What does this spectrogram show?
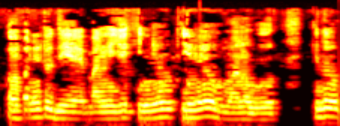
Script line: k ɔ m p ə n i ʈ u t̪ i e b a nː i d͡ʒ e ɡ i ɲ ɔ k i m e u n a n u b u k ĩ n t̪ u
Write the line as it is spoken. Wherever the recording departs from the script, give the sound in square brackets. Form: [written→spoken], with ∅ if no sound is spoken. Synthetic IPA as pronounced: k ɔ m p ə n i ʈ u [t̪→d̪] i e b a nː i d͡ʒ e [ɡ→k] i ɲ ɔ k i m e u [n→m] a n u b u k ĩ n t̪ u

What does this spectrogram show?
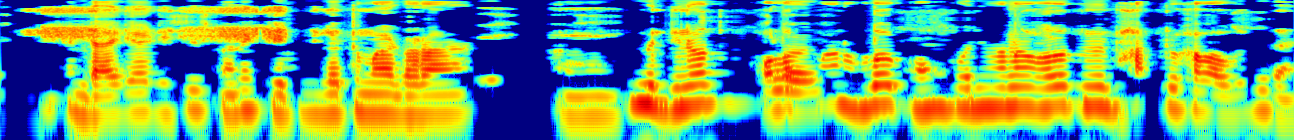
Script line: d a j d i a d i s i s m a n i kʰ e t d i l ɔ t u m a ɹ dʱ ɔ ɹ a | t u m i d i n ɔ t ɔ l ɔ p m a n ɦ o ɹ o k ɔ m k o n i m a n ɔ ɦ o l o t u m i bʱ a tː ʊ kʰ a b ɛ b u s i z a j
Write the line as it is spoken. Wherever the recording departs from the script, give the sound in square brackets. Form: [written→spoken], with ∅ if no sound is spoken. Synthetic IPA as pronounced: d a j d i a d i s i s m a n [i→ɛ] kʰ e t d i l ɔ t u m a ɹ dʱ ɔ ɹ a | t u m i d i n ɔ t ɔ l ɔ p m a n ɦ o [ɹ→l] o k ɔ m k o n i m a n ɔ ɦ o l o t u m i bʱ a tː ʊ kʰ a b [ɛ→a] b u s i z a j

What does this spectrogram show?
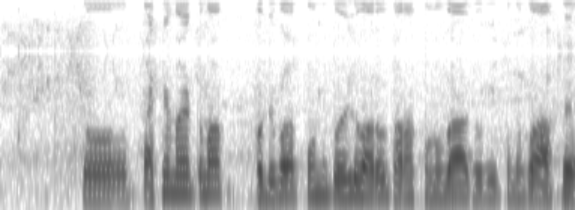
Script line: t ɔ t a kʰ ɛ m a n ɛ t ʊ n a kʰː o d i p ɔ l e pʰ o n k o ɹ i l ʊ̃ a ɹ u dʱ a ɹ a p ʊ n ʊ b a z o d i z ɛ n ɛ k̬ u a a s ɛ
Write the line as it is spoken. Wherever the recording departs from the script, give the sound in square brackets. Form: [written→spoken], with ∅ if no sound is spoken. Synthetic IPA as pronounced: t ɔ t a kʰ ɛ m a n ɛ t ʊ [n→m] a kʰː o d i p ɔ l [e→a] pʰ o n k o ɹ i l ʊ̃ a ɹ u dʱ a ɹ a [p→k] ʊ n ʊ b a z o d i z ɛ n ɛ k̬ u a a s ɛ

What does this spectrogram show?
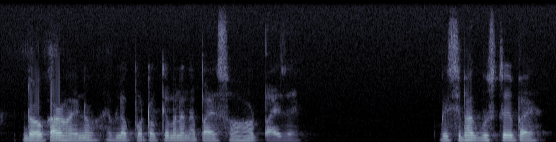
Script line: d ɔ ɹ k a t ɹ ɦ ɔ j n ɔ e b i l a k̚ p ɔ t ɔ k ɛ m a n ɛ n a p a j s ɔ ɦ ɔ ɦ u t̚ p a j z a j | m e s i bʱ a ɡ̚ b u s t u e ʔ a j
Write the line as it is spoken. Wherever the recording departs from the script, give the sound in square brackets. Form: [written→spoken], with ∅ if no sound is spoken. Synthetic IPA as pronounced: d ɔ ɹ k a [t→∅] ɹ ɦ ɔ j n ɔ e b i l a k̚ p ɔ t ɔ k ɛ m a n ɛ n a p a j s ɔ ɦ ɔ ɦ [u→ɔ] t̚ p a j z a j | [m→b] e s i bʱ a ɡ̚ b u s t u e [ʔ→p] a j

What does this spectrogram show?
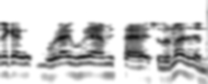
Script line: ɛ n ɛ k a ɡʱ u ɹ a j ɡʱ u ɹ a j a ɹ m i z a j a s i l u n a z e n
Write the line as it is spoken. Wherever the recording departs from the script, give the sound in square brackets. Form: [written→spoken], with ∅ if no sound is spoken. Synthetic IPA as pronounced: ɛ n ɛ k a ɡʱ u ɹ a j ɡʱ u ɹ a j a [ɹ→∅] m i [z→s] a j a s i l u n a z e n

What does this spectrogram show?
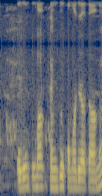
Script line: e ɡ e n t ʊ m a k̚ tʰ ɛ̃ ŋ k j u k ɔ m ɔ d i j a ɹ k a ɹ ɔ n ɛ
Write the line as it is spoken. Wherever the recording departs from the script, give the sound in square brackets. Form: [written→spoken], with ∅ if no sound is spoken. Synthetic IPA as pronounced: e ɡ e n t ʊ m a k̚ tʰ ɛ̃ ŋ k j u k ɔ m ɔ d i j a ɹ k a ɹ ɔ n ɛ

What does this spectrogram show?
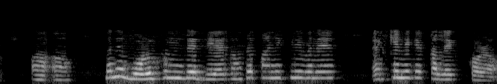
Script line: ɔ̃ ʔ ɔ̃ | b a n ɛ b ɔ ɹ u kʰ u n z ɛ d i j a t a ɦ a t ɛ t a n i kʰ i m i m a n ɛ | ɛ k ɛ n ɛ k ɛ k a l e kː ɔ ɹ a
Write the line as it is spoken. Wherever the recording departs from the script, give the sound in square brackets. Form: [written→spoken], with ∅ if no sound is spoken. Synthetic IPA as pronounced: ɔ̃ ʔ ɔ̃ | [b→m] a n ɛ b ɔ ɹ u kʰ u n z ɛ d i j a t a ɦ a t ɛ [t→p] a n i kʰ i [m→n] i m a n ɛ | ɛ k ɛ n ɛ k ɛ k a l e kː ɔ ɹ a

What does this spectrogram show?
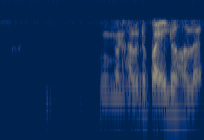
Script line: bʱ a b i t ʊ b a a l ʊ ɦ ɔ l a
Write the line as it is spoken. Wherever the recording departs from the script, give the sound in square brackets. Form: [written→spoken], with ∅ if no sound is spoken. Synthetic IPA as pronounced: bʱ a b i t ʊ [b→p] a [a→i] l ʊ ɦ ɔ l [a→ɛ]

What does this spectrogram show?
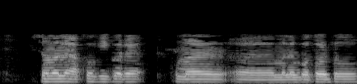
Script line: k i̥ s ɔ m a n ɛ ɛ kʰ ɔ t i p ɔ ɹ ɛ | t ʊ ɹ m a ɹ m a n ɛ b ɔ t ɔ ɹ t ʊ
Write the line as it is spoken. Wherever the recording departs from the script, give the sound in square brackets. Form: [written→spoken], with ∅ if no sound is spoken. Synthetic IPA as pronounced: k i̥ s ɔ m a n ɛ [ɛ→a] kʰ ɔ [t→k] i [p→k] ɔ ɹ ɛ | t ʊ [ɹ→∅] m a ɹ m a n ɛ b ɔ t ɔ ɹ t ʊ

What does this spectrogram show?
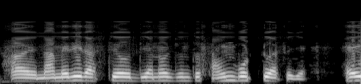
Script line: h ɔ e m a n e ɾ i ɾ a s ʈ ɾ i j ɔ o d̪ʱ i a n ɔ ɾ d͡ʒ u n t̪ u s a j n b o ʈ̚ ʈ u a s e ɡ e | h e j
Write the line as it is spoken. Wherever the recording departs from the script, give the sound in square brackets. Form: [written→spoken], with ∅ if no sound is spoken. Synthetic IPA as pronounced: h ɔ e [m→n] a [n→m] e ɾ i ɾ a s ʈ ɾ i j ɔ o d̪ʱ i a n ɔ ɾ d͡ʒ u n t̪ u s a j n b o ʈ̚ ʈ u a s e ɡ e | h e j

